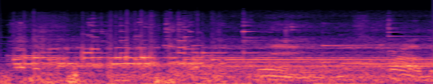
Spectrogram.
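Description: Wind chimes ringing in the wind: several held, overlapping metallic tones, with fresh ones struck every so often.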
